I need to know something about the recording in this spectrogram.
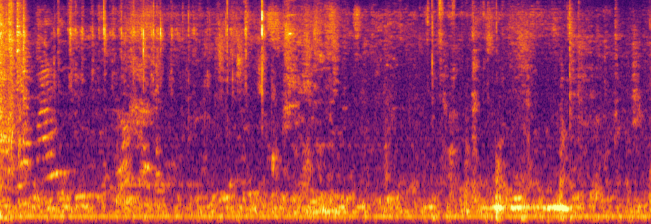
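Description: A soldering iron tip scrapes softly against metal pins.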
